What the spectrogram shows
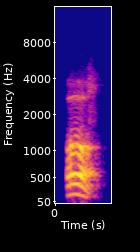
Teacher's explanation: अ जीभ थोडीशी पाठीमागे येते अ तुम्ही पण एकदा ट्राय करून बघा अ म्हणलं तर पुढे · मध्य स्वर जैसे बघा, इस स्वर के उच्चारण में जीवा मुंह के मध्य भाग में रहती है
